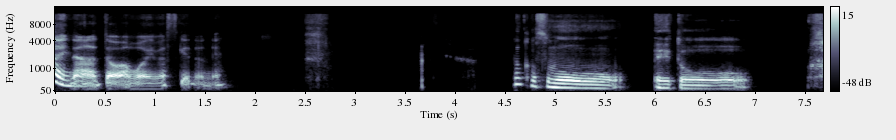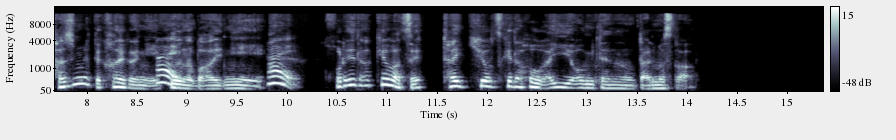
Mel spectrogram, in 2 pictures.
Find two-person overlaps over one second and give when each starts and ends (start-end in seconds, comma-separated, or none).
none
